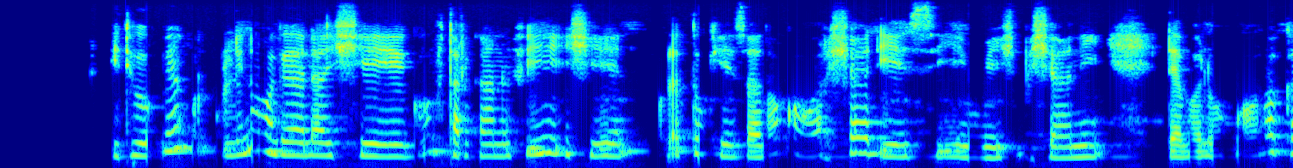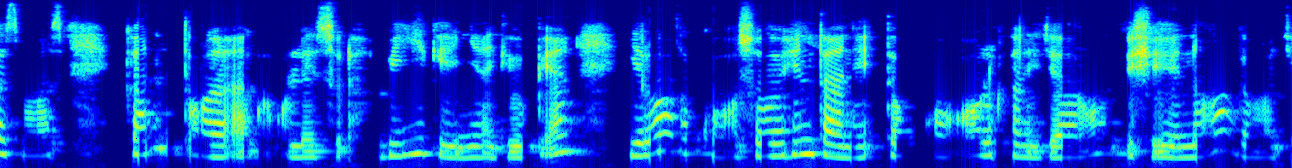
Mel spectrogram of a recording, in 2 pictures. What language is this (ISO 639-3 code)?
orm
